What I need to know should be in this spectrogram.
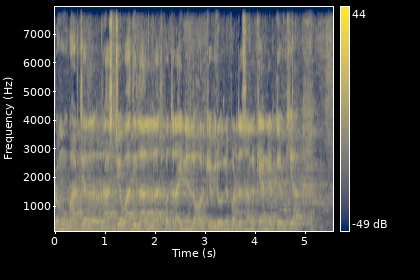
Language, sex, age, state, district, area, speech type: Hindi, male, 45-60, Bihar, Darbhanga, rural, read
